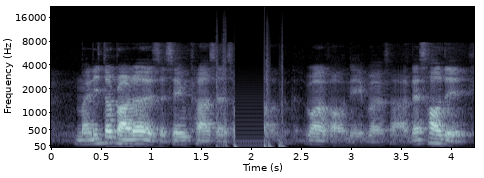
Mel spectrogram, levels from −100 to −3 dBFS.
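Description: Between 1.65 and 2.31 s the speech is hit by an intermittent contact fault. A loose cable or plug briefly loses its connection. The signal drops out for about 0.3 s within that span. Crackle marks the moment the contact breaks and again when it closes. While the line is open, the speech vanishes and only a faint hiss remains. The crackling edges set it apart from a clean digital dropout.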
